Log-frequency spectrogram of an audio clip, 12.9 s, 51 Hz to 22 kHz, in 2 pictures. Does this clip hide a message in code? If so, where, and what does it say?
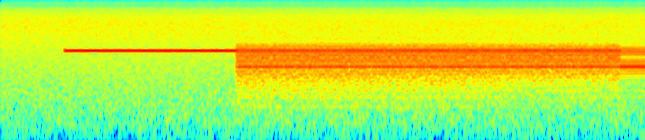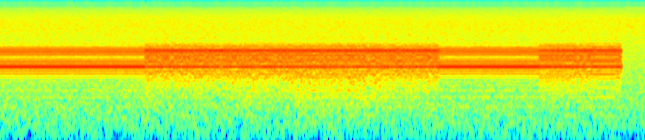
Yes: cassette data (Kansas City type), 1200 baud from 0.6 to 12.7 s, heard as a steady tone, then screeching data.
